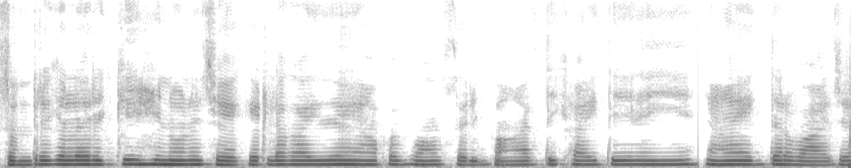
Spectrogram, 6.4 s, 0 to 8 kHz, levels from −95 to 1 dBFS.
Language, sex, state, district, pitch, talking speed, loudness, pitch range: Hindi, female, Uttar Pradesh, Etah, 190 Hz, 195 wpm, -38 LUFS, 185-195 Hz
